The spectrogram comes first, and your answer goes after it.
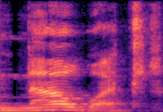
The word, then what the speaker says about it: Nahuatl: so with some practice you can begin to pronounce the T sound which occurs at both the beginning of many syllables and now what but also at the end in fact it is in the very name of the now what language so with that you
